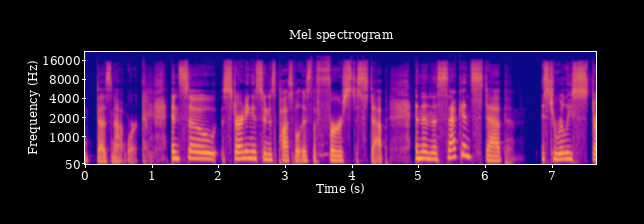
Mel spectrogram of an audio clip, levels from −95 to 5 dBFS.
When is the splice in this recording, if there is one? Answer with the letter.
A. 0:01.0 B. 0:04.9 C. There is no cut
A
